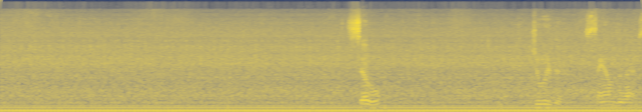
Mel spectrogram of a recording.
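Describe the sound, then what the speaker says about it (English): Trucks passing outside a truck cab along a Utah–Idaho highway, heard as a steady low engine drone with a couple of brief whooshing pass-bys in the second half; a short spoken word comes near the start. "enjoy the sounds of outside, the trucks driving by"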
